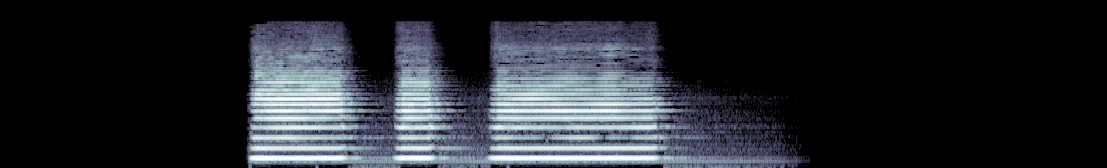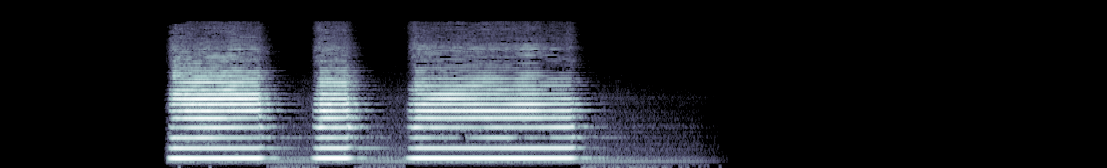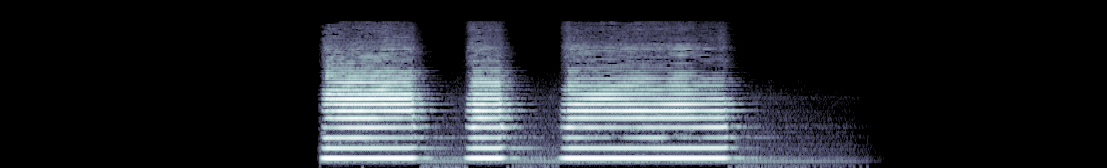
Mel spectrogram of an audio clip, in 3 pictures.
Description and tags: tug boat horn - sound effect
old ship horn
boat, horn, old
